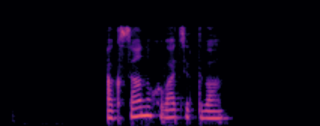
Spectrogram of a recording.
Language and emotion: Russian, neutral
